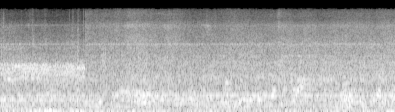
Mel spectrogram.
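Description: Water sprays hard from a fire hose.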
